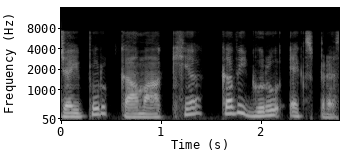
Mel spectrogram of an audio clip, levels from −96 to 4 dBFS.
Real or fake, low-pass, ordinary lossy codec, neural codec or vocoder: fake; 7.2 kHz; none; codec, 16 kHz, 8 kbps, FreqCodec, smaller model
